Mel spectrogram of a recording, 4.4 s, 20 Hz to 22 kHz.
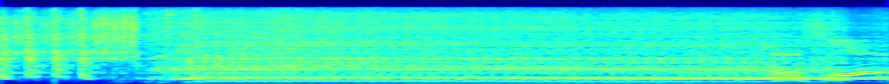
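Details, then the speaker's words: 1995 Subaru Legacy 2.2 after new igniter installed: brief cranking, then it catches at once into a steady, even idle with no misfire; good spark restored. "is good so uh obviously we got good spark now the car runs bad igniter"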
